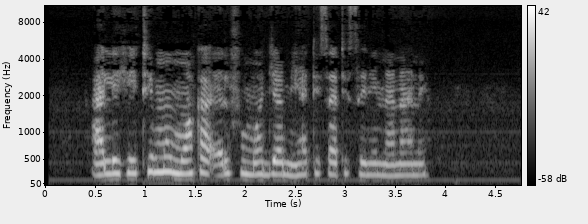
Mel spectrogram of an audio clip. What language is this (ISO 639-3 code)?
swa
